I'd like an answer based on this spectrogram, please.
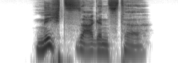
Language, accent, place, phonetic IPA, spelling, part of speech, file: German, Germany, Berlin, [ˈnɪçt͡sˌzaːɡn̩t͡stə], nichtssagendste, adjective, De-nichtssagendste.ogg
- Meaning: inflection of nichtssagend: 1. strong/mixed nominative/accusative feminine singular superlative degree 2. strong nominative/accusative plural superlative degree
